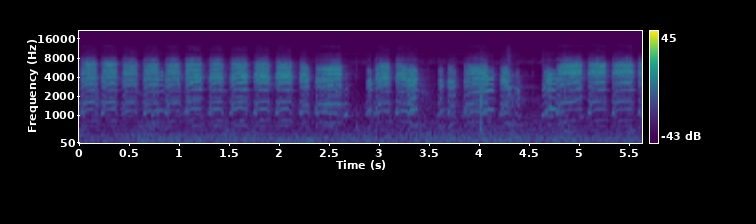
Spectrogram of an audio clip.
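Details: Captive zebra finch chicks fed by parents, several newly hatched and juvenile birds in one cage; steady rapid harsh buzzy begging notes, several per second, with a short lull midway.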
